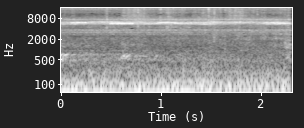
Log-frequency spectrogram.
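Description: Steady, high chorus of night insects such as crickets, over a low rumble.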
